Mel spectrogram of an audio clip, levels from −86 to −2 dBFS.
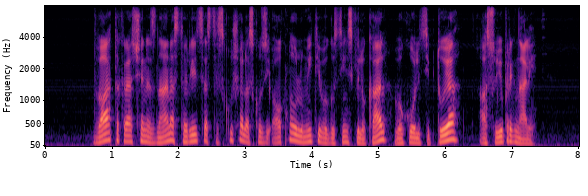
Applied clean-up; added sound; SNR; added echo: none; none; none; none.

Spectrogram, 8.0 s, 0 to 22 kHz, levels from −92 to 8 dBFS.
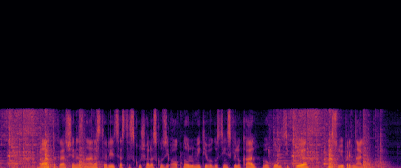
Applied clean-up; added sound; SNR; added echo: none; Dishes, pots, and pans; 5 dB; none.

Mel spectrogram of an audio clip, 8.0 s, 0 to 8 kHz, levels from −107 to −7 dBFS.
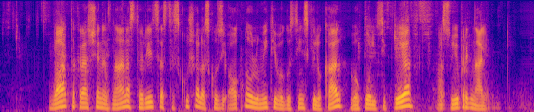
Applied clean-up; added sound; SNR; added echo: neural separator model SepFormer DNS4.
